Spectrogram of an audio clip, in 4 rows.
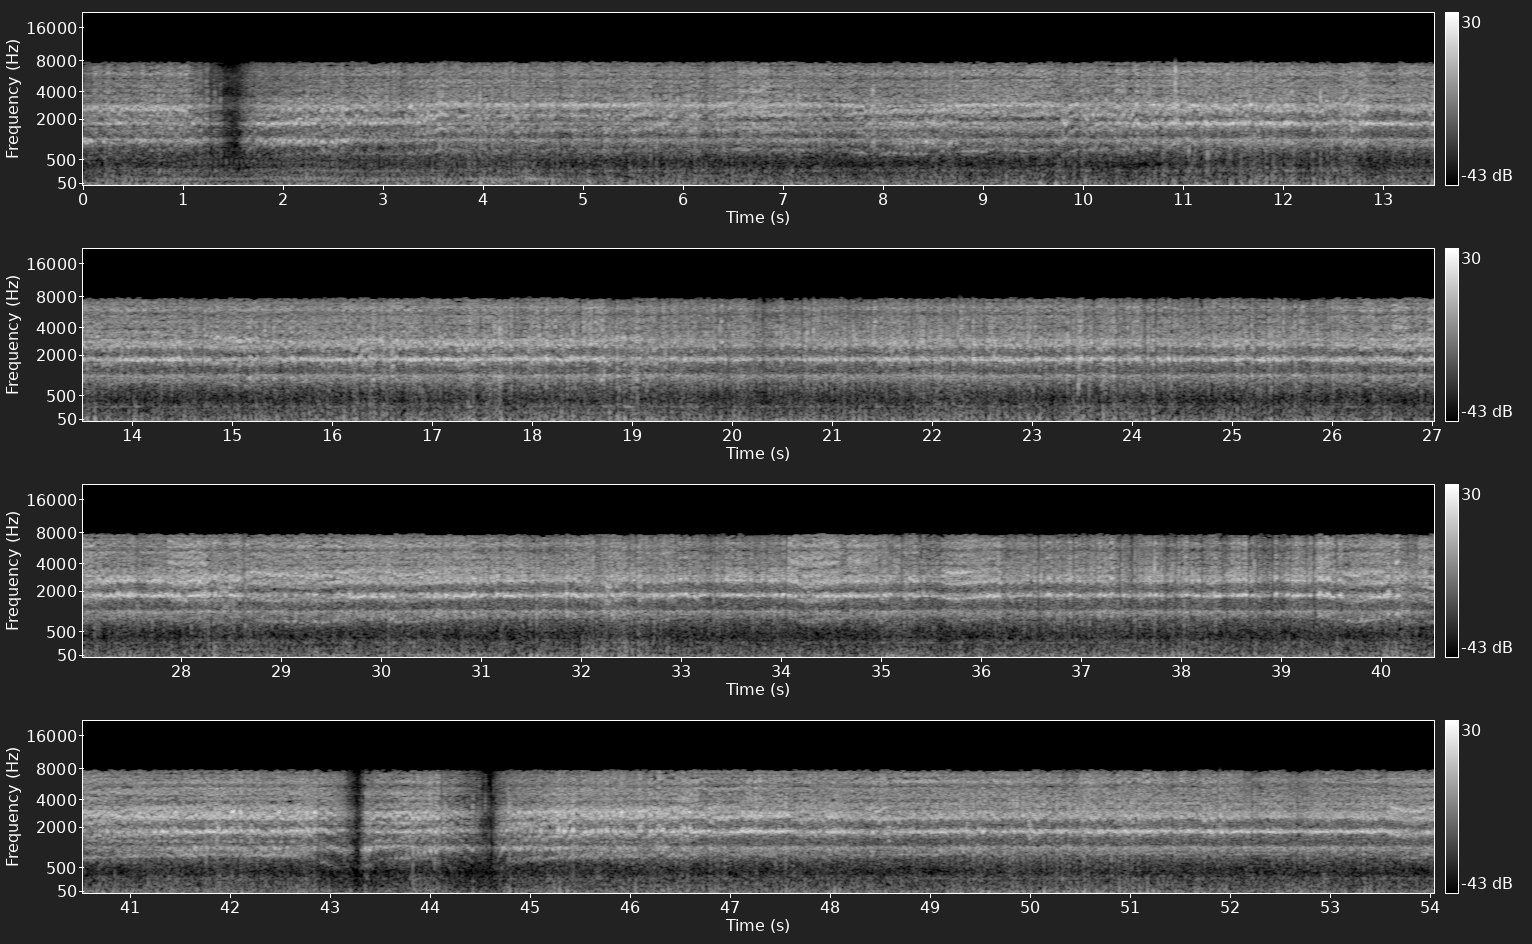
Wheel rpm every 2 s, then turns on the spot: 110, 150, 190, 200, 190, 210, 230, 230, 230, 230, 240, 240, 230, 230, 220, 230, 230, 230, 230, 230, 210, 150, 120, 200, 230, 230, 230.
none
